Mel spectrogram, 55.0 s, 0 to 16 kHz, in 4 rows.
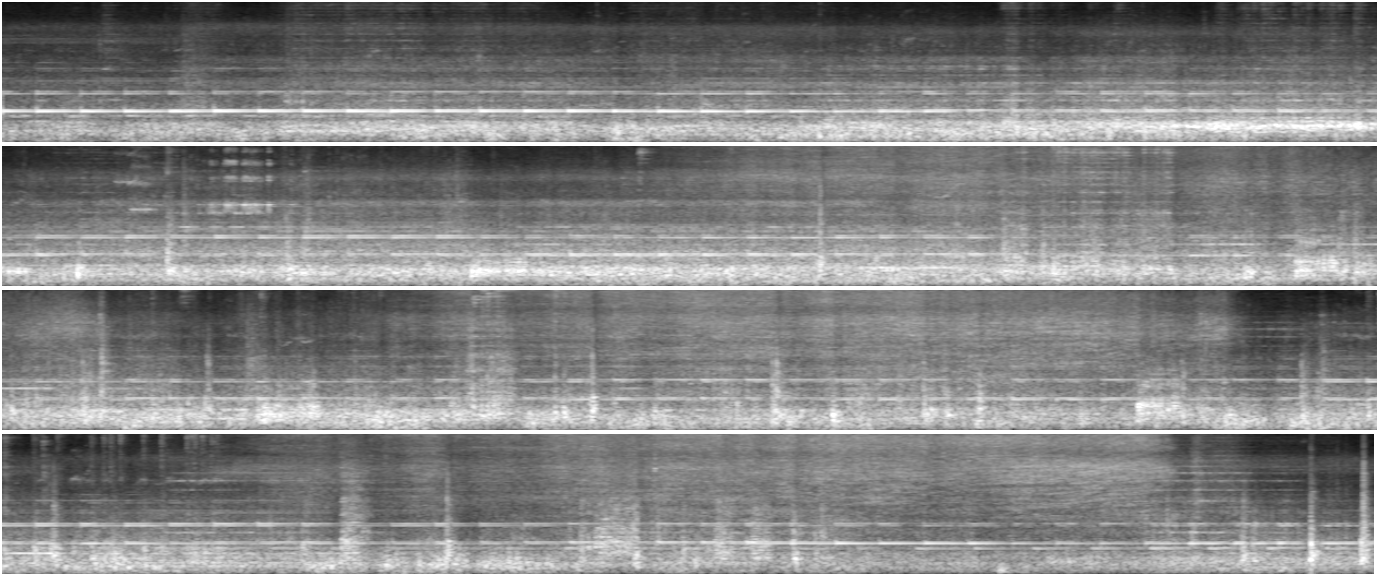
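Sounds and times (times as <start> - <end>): level crossing alarm ringing: 0.0 - 54.9
train wheels rumbling on rails: 0.0 - 54.9.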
